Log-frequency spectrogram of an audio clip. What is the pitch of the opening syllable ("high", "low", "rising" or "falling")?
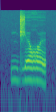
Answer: low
